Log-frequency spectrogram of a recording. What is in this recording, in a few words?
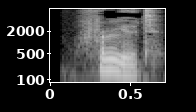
"Fruit", English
